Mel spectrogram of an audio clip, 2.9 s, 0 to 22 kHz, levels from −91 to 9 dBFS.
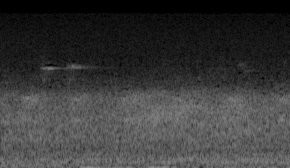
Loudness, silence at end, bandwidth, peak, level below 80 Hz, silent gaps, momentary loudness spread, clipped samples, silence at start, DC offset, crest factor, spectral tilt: -39 LUFS; 0 s; 16 kHz; -26 dBFS; -56 dBFS; none; 3 LU; under 0.1%; 0 s; under 0.1%; 14 dB; -5 dB/octave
